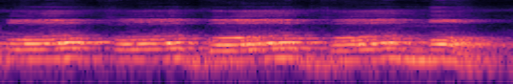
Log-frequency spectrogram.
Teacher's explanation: जितना भी सब प वर्ग बोल रहे हैं सब देखिए ओठ जो दोनों ओठ है आपस में सट रहा है, प फ ब सट रहा है ना ओठ है, तो ये जो सट रहा है इसका मतलब कि उच्चारण स्थान इसका कहां से आ रहा है, ओठ से आ रहा है, ओठ से।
